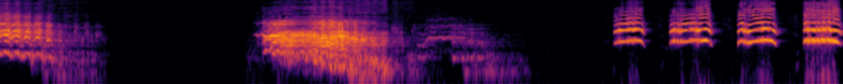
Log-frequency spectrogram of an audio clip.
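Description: A horse whinnying: the fading end of one whinny at the start, then a long whinny about three seconds in that trails off. Near the end, a run of four short, evenly spaced calls from another animal begins.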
